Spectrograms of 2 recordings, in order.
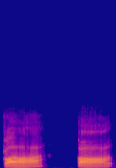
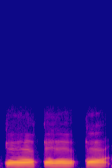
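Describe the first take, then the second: First: The sound is made with open, unrounded lips. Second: The sound is made with rounded lips. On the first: The speaker calls it right. "मुँह खुला है" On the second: The speaker calls it wrong. "मुँह मेरा बिल्कुल गोल है, ऐसे नहीं करना"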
